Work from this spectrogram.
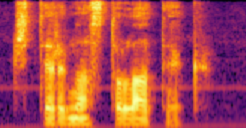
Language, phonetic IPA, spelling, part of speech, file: Polish, [ˌt͡ʃtɛrnastɔˈlatɛk], czternastolatek, noun, Pl-czternastolatek.ogg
